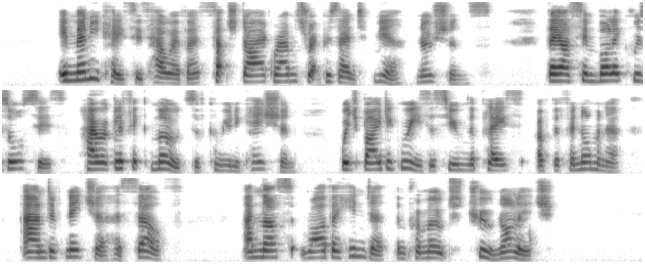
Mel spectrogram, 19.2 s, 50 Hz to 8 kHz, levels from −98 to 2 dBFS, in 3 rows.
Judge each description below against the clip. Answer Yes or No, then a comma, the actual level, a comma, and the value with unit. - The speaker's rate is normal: No, slow, 120 wpm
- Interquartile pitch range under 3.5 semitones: No, average, 4.2 semitones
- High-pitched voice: Yes, high, 225 Hz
